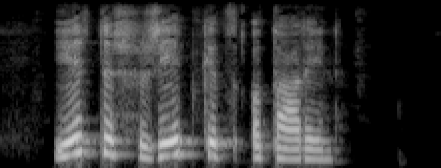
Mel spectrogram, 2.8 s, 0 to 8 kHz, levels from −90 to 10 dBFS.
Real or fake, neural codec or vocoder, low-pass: real; none; 7.2 kHz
